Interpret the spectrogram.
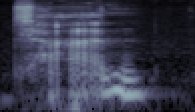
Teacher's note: Third tone, chan, to give birth.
